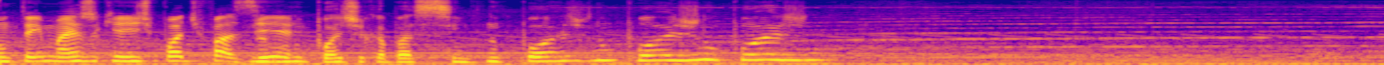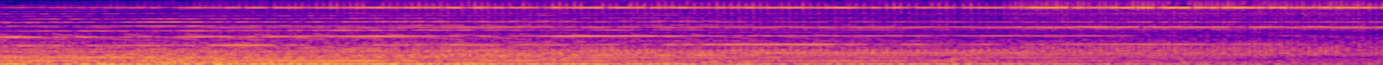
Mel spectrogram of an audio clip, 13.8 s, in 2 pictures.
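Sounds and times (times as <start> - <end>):
speech: 0.0 - 4.3
alarm clock ringing with loud electronic tone: 2.8 - 13.8.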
